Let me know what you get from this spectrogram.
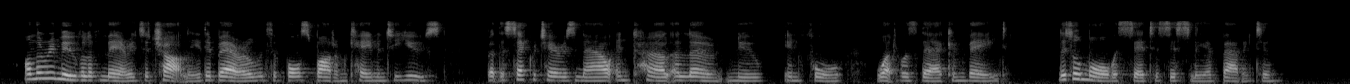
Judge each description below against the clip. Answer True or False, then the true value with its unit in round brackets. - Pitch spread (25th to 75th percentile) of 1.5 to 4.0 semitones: True (2.6 semitones)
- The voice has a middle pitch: True (175 Hz)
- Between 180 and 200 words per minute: False (170 wpm)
